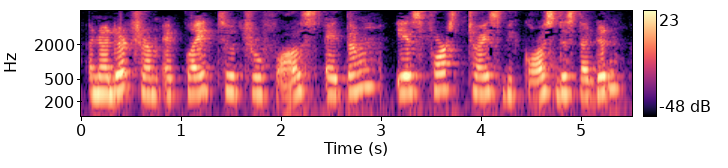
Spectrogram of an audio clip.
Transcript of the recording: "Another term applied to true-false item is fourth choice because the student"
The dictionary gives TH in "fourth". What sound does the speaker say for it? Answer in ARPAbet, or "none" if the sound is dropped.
S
